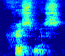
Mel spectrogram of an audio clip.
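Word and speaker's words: Kiritimati: it is in its original language Gilbert ease kiramati is pronounced Christmas so kiramati island is Christmas Island not to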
